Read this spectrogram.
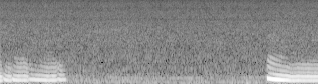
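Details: Domestic pet cat snoring while asleep indoors: two soft, nasal, tonal snores, each under a second and sliding slightly in pitch, separated by about two and a half seconds of quiet breathing in a still room.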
